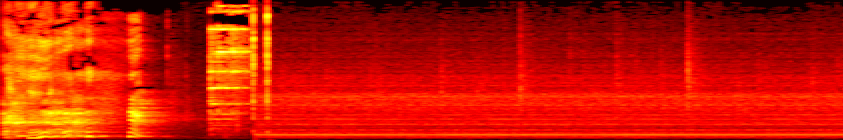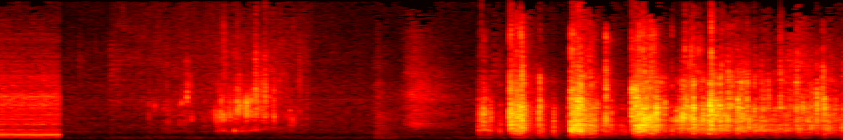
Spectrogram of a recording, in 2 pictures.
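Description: Nespresso Vertuo coffee machine brewing: a steady, even whir with one clear tone that cuts off suddenly about halfway through. Near the end, rapid clinks and rattles in a glass as the coffee is handled.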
